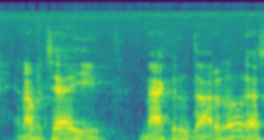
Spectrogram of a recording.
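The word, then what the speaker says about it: マクドナルド: Japan a lot, and I'm gonna tell you, Makanu Dadano. That's how they pronounce it over there.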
